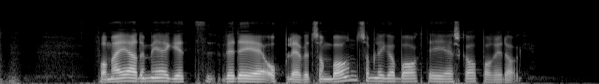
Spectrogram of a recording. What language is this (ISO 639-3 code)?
nor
